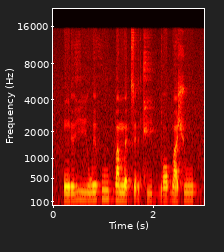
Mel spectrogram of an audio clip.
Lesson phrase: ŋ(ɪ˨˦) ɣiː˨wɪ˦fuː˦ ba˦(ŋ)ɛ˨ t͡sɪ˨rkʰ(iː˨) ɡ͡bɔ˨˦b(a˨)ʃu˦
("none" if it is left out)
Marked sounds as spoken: ɪ˨˦, m, iː˨, a˨

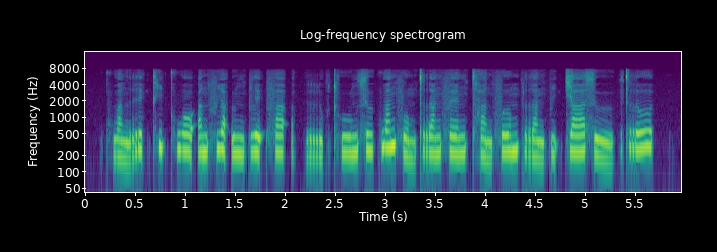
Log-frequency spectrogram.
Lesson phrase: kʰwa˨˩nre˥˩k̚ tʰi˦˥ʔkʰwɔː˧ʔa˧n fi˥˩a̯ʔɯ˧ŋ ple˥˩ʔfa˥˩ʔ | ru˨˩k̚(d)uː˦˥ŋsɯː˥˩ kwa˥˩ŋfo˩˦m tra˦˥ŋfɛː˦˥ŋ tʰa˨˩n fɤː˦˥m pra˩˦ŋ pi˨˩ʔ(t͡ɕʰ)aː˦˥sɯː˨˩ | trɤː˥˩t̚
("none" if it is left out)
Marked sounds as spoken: tʰ, t͡ɕ

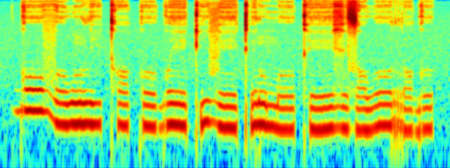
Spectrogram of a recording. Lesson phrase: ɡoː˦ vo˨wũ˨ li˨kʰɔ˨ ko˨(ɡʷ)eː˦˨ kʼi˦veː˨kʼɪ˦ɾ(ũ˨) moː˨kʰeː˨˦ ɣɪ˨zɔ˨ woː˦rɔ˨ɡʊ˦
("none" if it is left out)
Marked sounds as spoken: ɡʷ, ũ˨

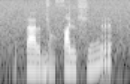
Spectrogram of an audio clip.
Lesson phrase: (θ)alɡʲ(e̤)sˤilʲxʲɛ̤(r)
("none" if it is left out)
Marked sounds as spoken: θ, ɛ̤, r

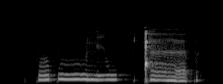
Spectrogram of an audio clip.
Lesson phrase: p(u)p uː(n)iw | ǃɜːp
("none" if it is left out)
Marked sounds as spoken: o, n

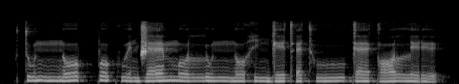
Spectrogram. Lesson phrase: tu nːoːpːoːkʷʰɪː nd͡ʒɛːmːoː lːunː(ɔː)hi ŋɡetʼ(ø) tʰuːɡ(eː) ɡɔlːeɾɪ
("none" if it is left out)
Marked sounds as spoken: oː, ɛ, ɛː

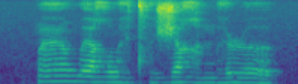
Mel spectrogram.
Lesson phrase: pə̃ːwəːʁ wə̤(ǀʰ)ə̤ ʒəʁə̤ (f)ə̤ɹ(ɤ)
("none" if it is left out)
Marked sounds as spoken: tʰ, m, ɤ

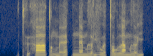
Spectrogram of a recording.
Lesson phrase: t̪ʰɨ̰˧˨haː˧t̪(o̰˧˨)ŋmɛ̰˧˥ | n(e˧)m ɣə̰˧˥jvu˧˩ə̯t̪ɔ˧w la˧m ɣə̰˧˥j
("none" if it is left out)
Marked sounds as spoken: ɔ̰˧˨, ɛ˧

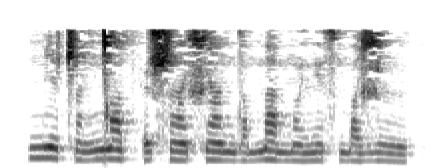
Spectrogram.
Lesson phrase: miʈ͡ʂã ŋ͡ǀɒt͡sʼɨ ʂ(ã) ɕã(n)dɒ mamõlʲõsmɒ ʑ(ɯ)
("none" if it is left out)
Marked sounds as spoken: ã, n, ɯ

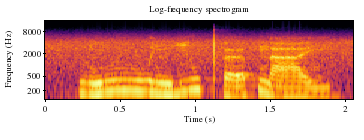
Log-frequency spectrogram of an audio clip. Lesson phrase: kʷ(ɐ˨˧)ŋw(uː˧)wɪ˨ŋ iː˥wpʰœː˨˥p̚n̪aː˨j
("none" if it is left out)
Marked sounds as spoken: ɐ˨˧, uː˧

